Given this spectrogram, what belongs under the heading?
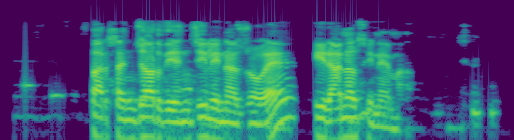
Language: Catalan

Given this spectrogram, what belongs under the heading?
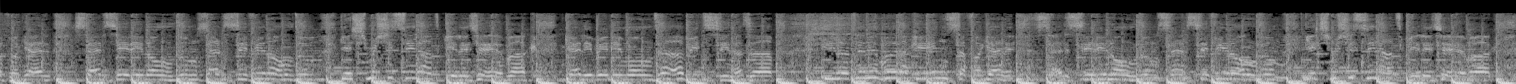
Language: Turkish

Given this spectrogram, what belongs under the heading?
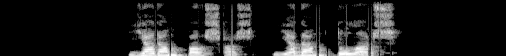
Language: Western Mari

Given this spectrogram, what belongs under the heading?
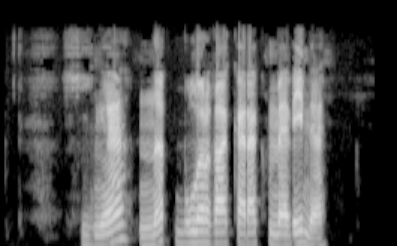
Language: Bashkir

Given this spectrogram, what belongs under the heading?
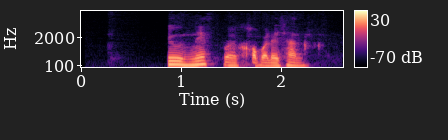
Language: Thai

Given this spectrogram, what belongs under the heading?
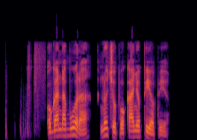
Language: Luo (Kenya and Tanzania)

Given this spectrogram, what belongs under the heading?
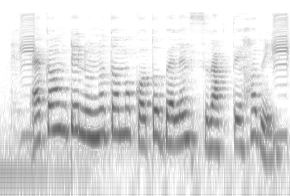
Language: Bangla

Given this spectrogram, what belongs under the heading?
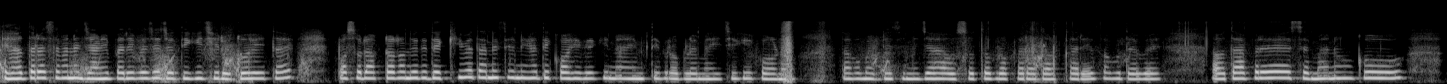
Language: Odia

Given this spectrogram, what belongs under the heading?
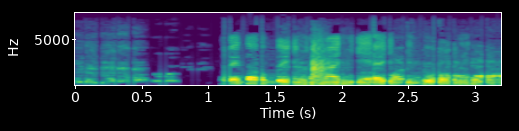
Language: Swahili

